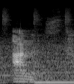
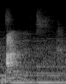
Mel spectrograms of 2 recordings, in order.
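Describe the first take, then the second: The two takes are said the same way.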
